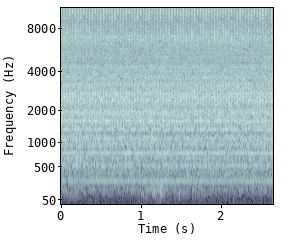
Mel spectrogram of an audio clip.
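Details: 2016 Jeep Patriot 2.0L inline-4 that had misfires, after a Piston Clean decarbonizing soak and running warm: fairly even idle with a steady hum and no missing beats or stumbles. The engine runs smoothly again.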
